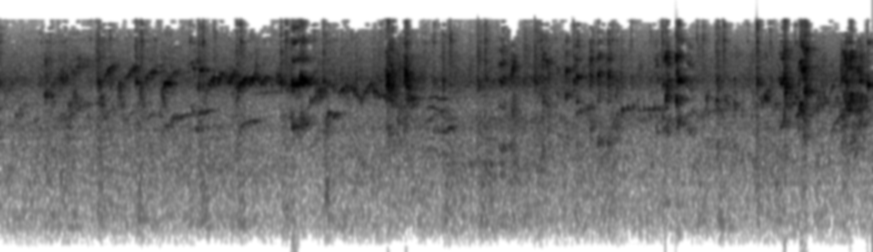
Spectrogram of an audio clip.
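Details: A pair of Orange Frost canaries singing: a continuous, high warbling run of rapid twittering trills and sliding whistled notes, with scattered sharp clicks and rustles from the birds moving about.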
